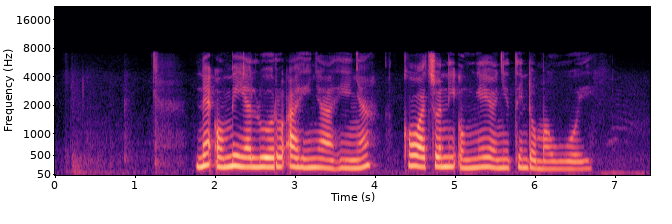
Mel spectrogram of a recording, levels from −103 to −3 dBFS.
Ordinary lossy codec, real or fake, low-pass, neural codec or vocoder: none; real; 7.2 kHz; none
